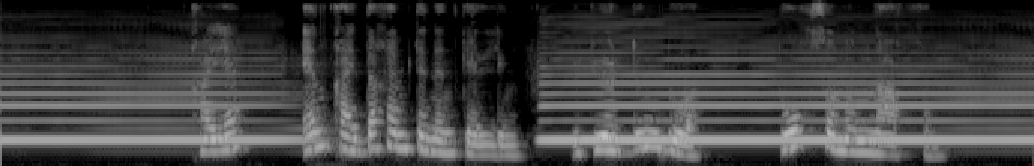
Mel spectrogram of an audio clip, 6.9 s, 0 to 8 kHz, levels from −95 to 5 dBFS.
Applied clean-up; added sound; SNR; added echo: none; Wind instrument, woodwind instrument; -2 dB; reverberation time 0.2 s.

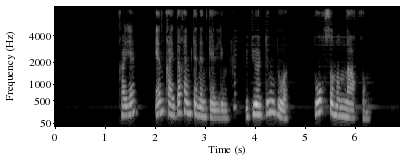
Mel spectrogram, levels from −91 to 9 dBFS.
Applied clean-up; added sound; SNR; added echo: neural mask model DeepFilterNet 3.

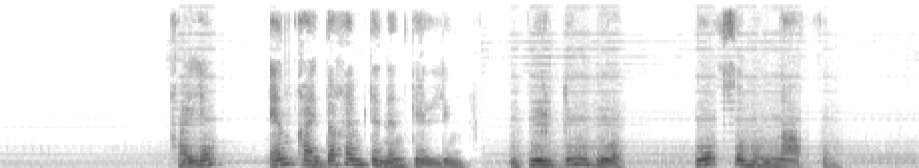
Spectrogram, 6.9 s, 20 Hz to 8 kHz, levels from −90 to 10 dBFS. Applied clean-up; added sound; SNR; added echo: neural separator model SepFormer DNS4.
